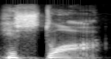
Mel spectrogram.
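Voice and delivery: histoire said the French way, his-TWAH. Retold or imitated. Radio host's histoire, said his-TWAH. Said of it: "Who said that on the radio a lot?".

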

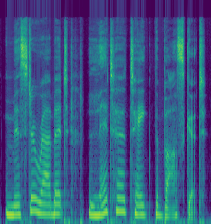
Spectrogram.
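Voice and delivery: ordinary delivery

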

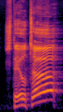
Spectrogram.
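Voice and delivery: rabbit shouting. A narrator's reading. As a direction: bark a high call for silence. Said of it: "want het witte konijn riep luid".

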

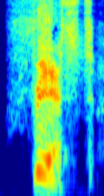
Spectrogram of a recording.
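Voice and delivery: low, mock-solemn line; mock dramatic ending. Mocking the finale to friends, low and mock-solemn. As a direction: parody a cheesy finale. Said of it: "they're like".

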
